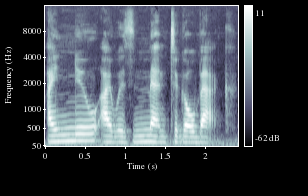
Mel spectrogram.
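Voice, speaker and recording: A young man from Ukraine, earnestly telling his personal story as an interview guest, with quick animated bursts. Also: fairly high pitch, slight background noise. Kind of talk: personal testimony in a studio interview.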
